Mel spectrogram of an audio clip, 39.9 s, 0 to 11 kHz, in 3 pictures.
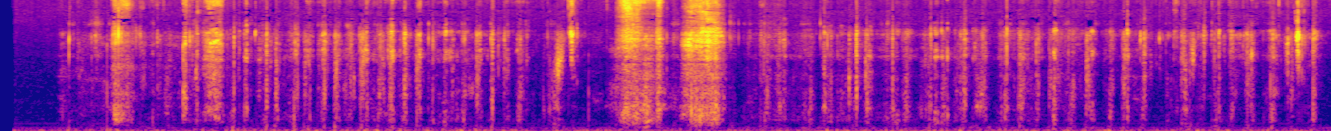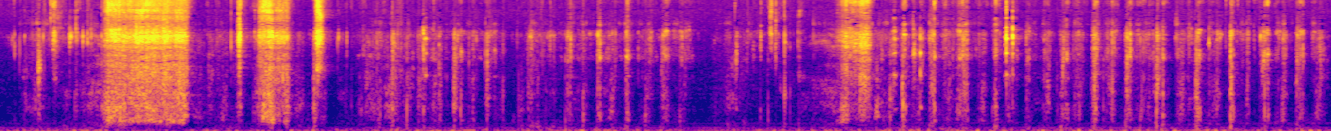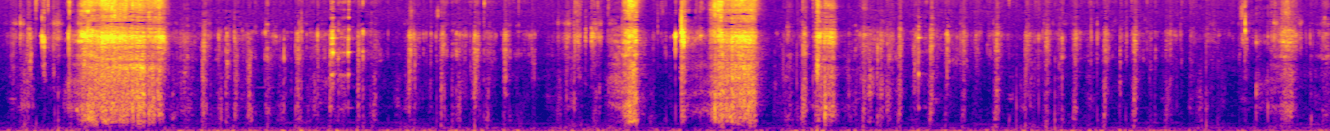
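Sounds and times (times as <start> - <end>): wet chewing and lip smacking: 7.3 - 14.3, 15.4 - 27.4, 34.4 - 39.9
loud slurps of noodles: 14.3 - 15.3, 27.4 - 28.3, 33.7 - 34.3.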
